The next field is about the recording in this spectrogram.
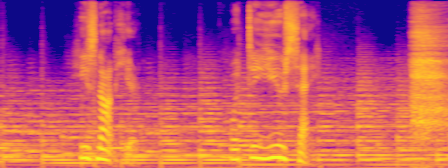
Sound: sighs

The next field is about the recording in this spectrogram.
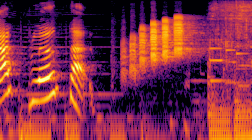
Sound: transition sound effect

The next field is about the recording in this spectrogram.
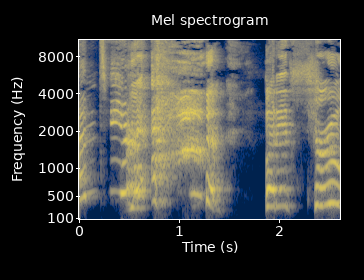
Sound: laughter

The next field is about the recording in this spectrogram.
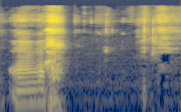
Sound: laugh; rustling

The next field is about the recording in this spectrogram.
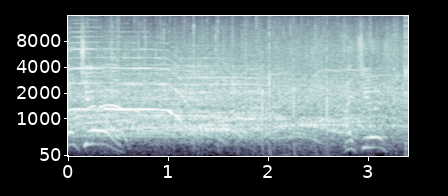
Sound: cheers and applause

